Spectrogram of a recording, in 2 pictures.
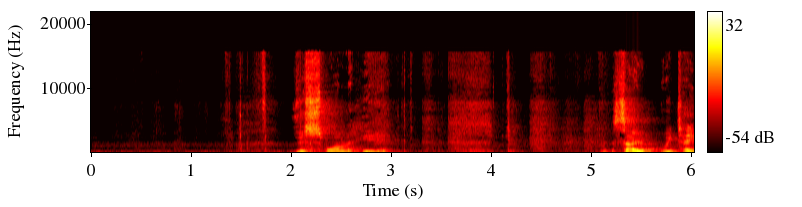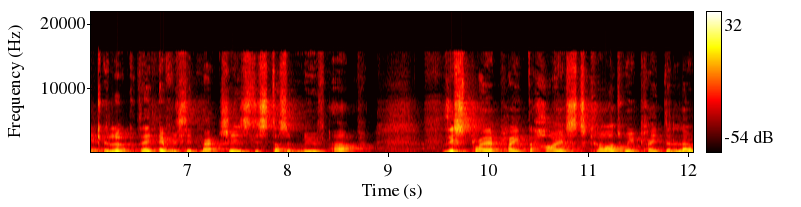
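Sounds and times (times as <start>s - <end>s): playing cards rustling: 0.2s - 4.5s.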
